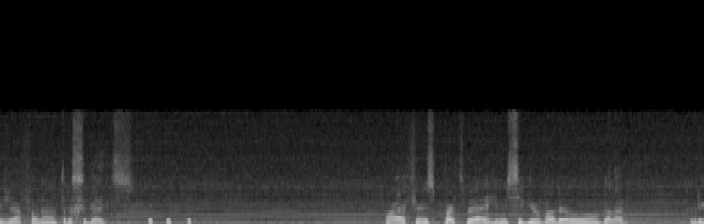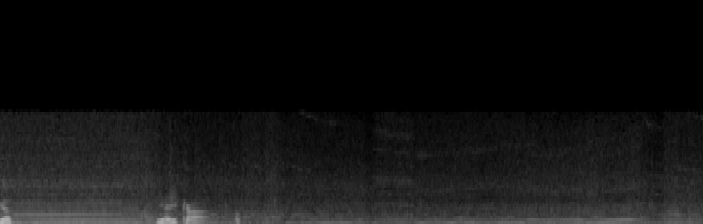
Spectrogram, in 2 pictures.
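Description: A racing car engine roars steadily, its pitch rising and falling as the car changes gear.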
